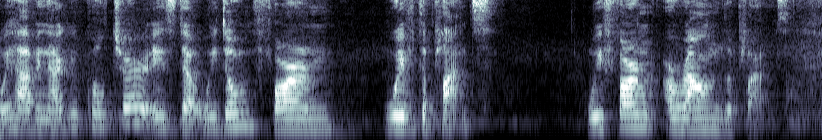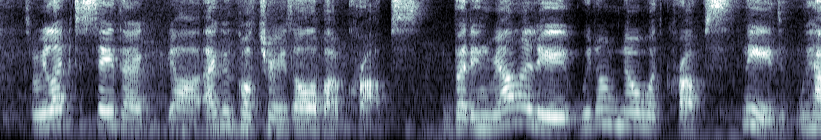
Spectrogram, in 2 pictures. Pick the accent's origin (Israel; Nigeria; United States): Israel; English is a second language; I grew up in Israel. That's where I was born and raised.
